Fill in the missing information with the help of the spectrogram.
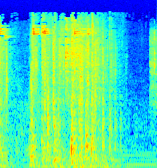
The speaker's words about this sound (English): The door opens.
